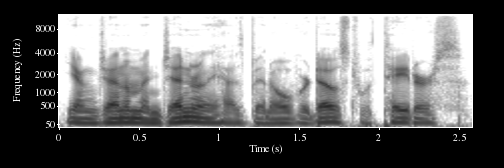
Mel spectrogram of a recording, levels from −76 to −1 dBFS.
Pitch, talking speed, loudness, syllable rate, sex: 85 Hz, 185 wpm, -19 LUFS, 6.8 syllables/s, male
